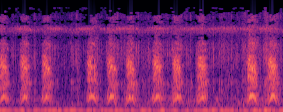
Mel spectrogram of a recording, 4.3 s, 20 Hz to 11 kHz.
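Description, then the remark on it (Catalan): A dog barks over and over at 2 a.m. in the countryside in a steady, quick rhythm, about two barks a second, moderately loud, with a low constant hum running underneath and no one talking. “No és més que un gos.”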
